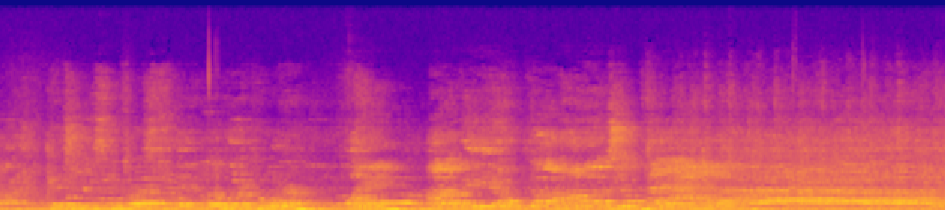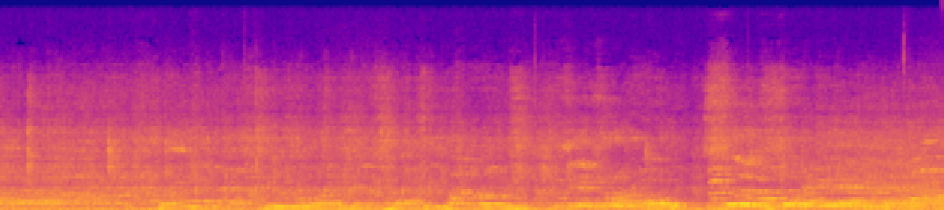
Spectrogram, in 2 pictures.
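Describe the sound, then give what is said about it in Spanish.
A crowd chants at a Bloodsport combat-sports event at the White Eagle Hall, a sustained mass of voices rising and falling over dense background noise. “Y el público coreando Bloodsport aquí en el White Eagle Hall.”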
